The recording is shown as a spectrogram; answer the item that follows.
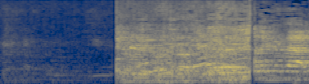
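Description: Near silence, then indistinct chatter of several voices from about a second in, cut off suddenly near the end.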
